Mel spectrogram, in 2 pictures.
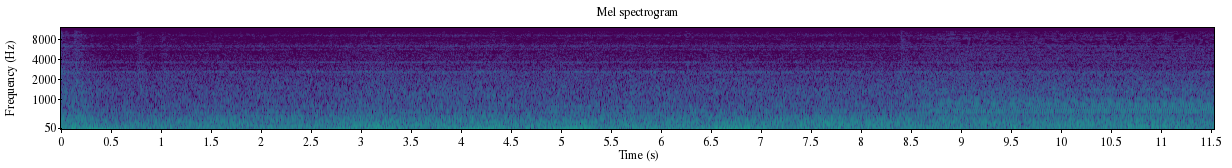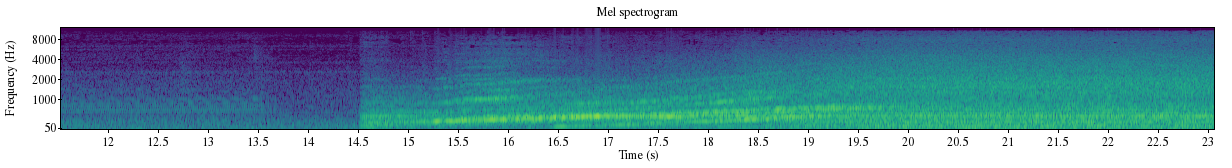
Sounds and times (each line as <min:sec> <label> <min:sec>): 0:14.5 Starting up industrial boiler 0:23.0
